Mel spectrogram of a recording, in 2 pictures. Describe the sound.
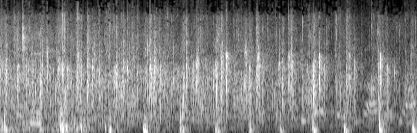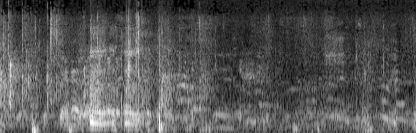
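An audience applauds steadily, with a strong rhythmic beat of unison clapping running through the dense patter, then the clapping thins out while voices chatter in the crowd.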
